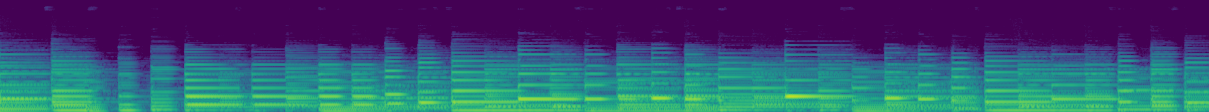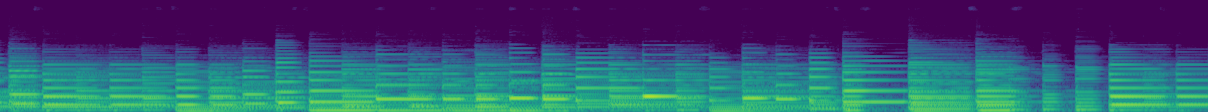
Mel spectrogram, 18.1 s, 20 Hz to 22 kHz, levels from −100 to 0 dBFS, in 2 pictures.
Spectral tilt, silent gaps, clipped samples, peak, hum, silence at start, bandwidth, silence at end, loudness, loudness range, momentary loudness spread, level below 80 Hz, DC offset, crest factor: -11.5 dB/octave; none; under 0.1%; -8 dBFS; none; 0 s; 4.5 kHz; 0 s; -24 LUFS; 3 LU; 7 LU; -40 dBFS; under 0.1%; 16 dB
